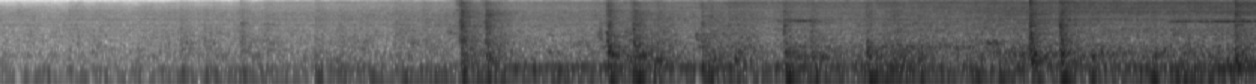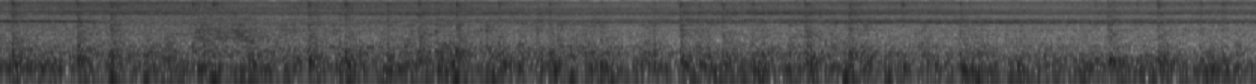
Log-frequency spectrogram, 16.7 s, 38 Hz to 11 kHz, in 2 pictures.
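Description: Tokyo Metro 13000 series electric train approaching and passing close by, getting louder over the first few seconds. Its wheels clack over rail joints as the cars go past, with a steady high whine joining in over the second half.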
